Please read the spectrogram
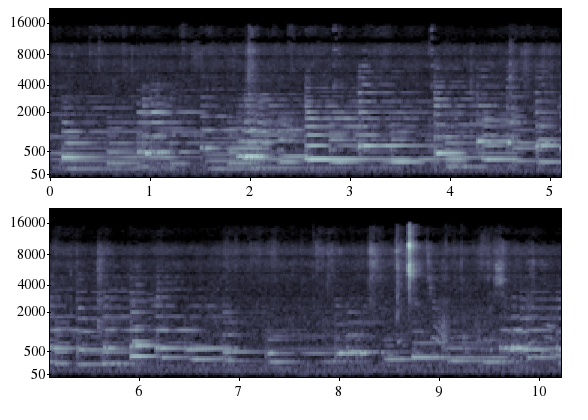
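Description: Yamaha grand piano playing a classical piece: a melody of single notes over held lower notes, at an unhurried pace.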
